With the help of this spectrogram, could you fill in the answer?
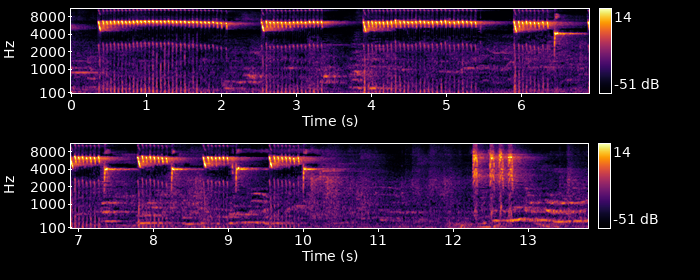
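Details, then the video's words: Crimson sunbird, a red-breasted bird, singing: a run of high, thin sustained whistles broken into separate phrases, each opening with a bright note and some ending in a lower step, followed by a brief burst of chirps near the end. "Burung KONIN Kolibri Ninja DAMER Dada Merah Gacor || CHIRPING SOUND ||"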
